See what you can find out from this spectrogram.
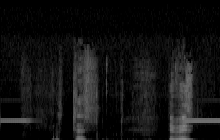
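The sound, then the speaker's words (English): A fire alarm sounds as a steady, high-pitched electronic tone at the start and end, interrupted by short bursts of voice in between. “I think the fire alarm's going off here.”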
